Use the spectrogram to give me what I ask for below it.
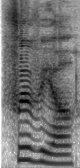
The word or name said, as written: fluvial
